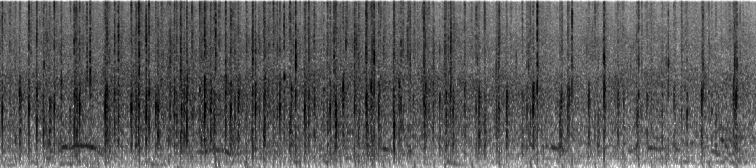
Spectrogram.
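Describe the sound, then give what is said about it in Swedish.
A crowd applauds steadily throughout, a dense, continuous patter of many hands clapping at a fairly even loudness for several seconds. “Du får gärna applådera hela tiden och få blommorna här.”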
